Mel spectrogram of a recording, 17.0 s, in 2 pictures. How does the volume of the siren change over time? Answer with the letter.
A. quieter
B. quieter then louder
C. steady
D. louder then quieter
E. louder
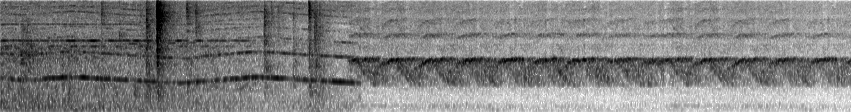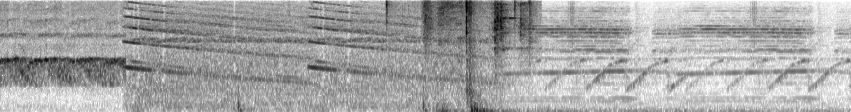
A.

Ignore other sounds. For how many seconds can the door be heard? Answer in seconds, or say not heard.
4 s.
